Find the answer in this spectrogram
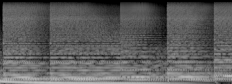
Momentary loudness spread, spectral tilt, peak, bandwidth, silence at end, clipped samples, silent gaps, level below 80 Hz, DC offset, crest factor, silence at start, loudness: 3 LU; -4 dB/octave; -6 dBFS; over 20 kHz; 0 s; under 0.1%; none; -24 dBFS; under 0.1%; 14 dB; 0 s; -20 LUFS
